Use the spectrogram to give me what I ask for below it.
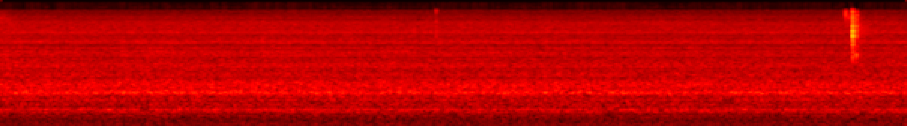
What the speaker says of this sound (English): That is the sound of the kettle. It's heating up the water.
